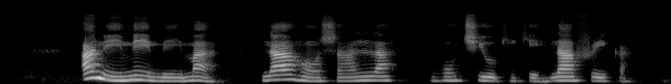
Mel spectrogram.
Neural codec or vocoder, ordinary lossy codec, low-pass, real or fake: codec, 24 kHz, 0.9 kbps, DualCodec; none; 10.8 kHz; fake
